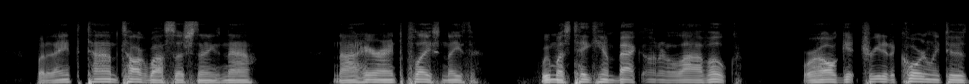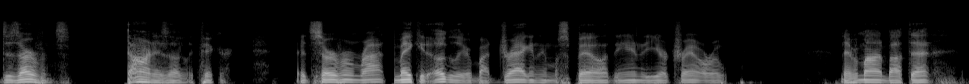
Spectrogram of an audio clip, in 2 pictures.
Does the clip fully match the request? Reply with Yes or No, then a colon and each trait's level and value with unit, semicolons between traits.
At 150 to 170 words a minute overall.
No: average, 190 wpm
